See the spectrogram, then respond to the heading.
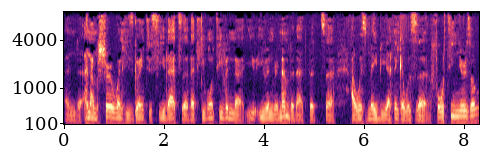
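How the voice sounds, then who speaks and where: Speaking with a French accent, a man keeps a fairly low pitch and fairly even intonation at a moderate pace with hardly any pauses. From South Africa (born in Congo). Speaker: kizomba dancer. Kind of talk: interview. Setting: video interview. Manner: halting, many fillers.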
